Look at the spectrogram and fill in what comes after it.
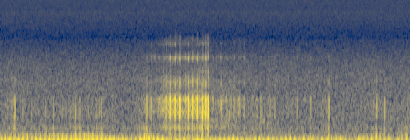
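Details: Massaged male kitten giving a low, rapidly pulsing purr that carries through the whole stretch; a single swishing grooming stroke over the fur sounds midway.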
